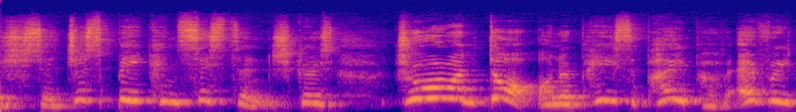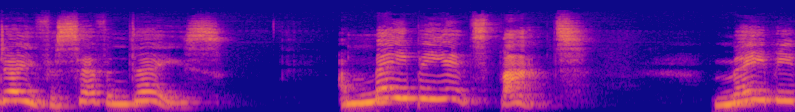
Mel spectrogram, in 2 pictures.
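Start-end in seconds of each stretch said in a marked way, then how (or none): 0.3-1.4 higher, louder imitation of Paula's accent; imitating Paula's accent. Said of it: "forgive the accent". 2.0-8.0 higher, louder imitation of Paula's accent; imitating Paula's accent. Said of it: "forgive the accent".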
